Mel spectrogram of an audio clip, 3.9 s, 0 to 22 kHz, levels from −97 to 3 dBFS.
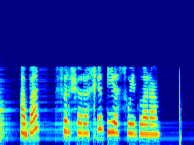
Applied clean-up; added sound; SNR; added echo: neural mask model RNNoise.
